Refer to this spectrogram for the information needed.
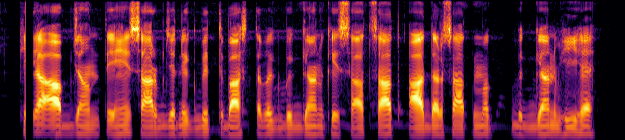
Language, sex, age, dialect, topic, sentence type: Hindi, male, 25-30, Awadhi Bundeli, banking, statement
